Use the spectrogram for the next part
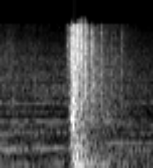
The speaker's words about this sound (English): Aaron nods at the boot of the car and holds the lid up for Mike to see inside where Adams lies in the bloodstained polythene. Mike winces and slams the lid shut.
